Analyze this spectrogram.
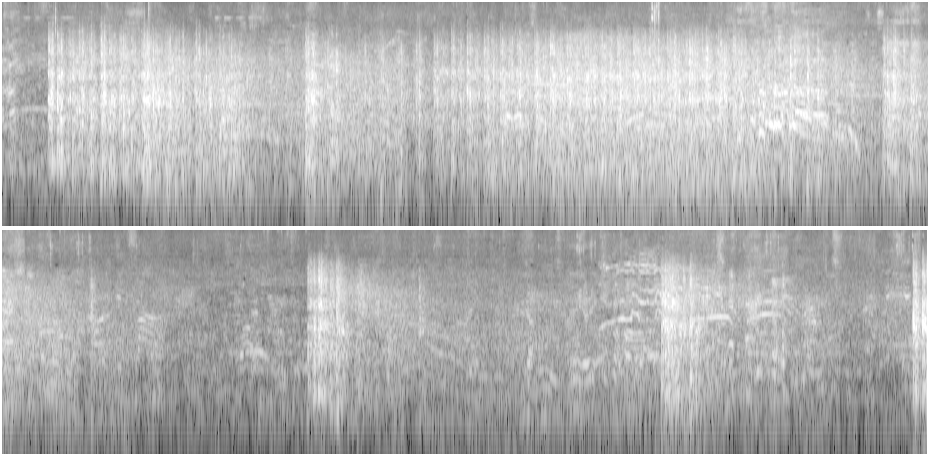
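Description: Fireworks crackle and fizz at a distance.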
